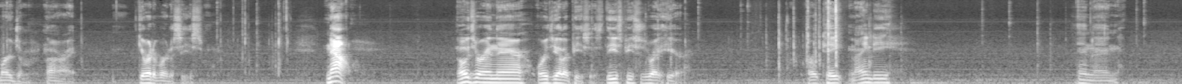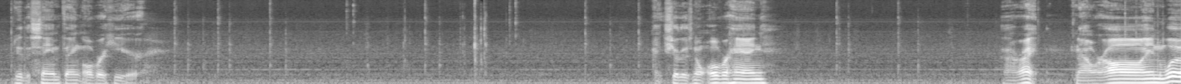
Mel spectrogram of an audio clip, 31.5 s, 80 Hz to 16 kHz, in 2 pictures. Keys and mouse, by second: 2.5-4.3 middle drag, 8.4 a, 8.7 b, 9.8 click, 10.3 r, 13.0-14.5 drag, 14.5 g, 17.7 middle click, 22.0 s, 29.6-31.5 drag, 29.6-31.5 middle drag, 29.6-31.5 right drag.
